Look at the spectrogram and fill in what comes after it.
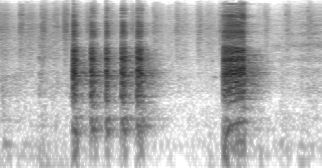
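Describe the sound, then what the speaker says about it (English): Double reed Duck Commander duck call blown in a quick run of five sharp quacks, then one longer, louder drawn-out quack after a short pause, close and clear with no talk. "So it's a double reed Duck Commander duck call, works really well."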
